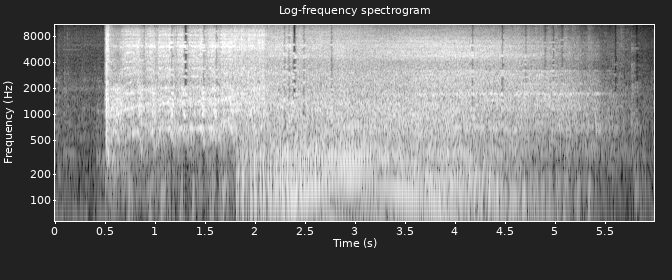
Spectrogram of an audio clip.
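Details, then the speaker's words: Mid-90s Toro Wheel Horse riding mower, dead since a drive-belt change, started on full choke with power back-fed for spark: it catches, idles a few seconds, then sags and dies; fuel shutoff suspected unpowered, so it only uses fuel already in the bowl. "Runs for a couple seconds and dies. Let me see if we can knock that throttle down. No, what might be going on is that if the carburetor has a fuel shutoff, it's probably the fuel shutoff not getting power."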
